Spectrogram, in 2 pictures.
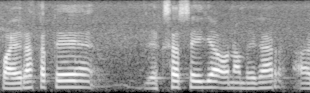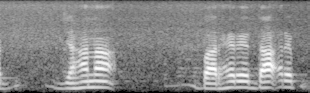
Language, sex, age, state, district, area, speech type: Santali, male, 45-60, Odisha, Mayurbhanj, rural, spontaneous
